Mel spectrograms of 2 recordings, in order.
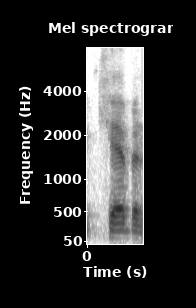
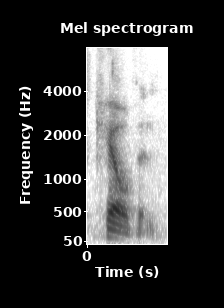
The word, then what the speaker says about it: Kelvin: name uh growing up a lot of people call me Kevin or Calvin my mother would always say his name is Kelvin and she was really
